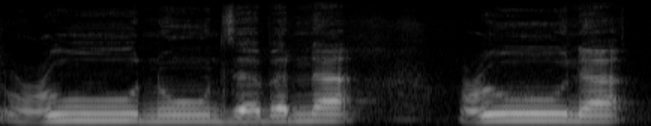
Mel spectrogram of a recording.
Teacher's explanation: حلق کے درمیانی حصے سے عین ادا ہوتا ہے اور کھچاؤ تھوڑا سا پیدا کر کے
